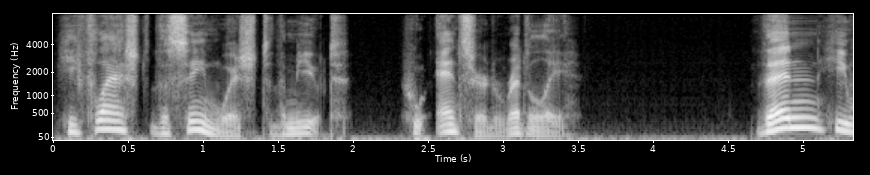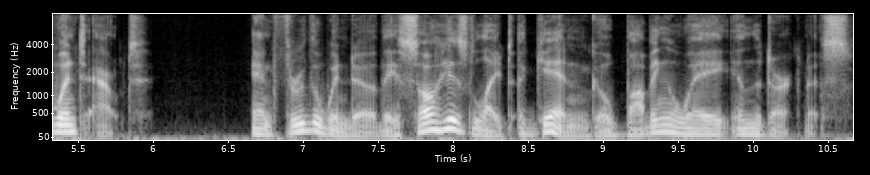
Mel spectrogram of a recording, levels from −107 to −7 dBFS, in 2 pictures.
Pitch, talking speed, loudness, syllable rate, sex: 110 Hz, 170 wpm, -22 LUFS, 4.9 syllables/s, male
